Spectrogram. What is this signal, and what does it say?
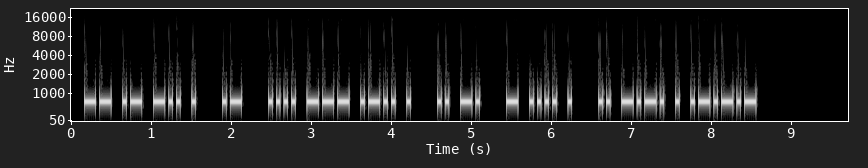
Morse code, heard as a keyed tone, about 25 wpm, 700 Hz. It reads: MADE A HOLE IN THE ICE.
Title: Sentences from Top 1600 Words 25wpm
